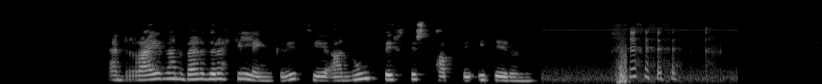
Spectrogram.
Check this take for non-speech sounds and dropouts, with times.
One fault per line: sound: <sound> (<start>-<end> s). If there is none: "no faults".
sound: laugh (6.1-7.2 s)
